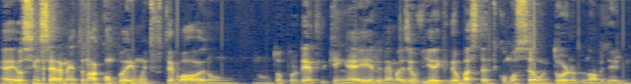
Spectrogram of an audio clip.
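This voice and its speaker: Somewhat breathy and dark, mellow in tone, a man at medium pitch speaks at a fairly quick pace with hardly any pauses. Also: fairly even intonation. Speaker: channel host. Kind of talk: casual opinion discussion.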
